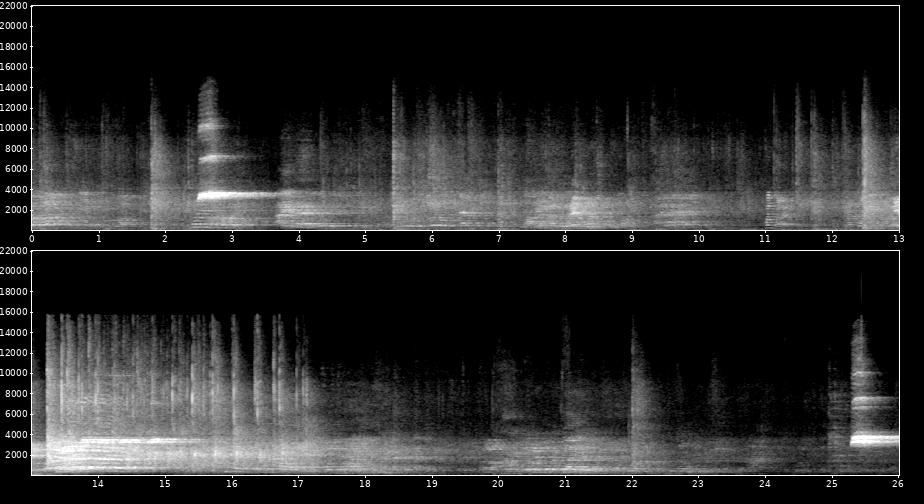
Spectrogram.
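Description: Players shout to each other across an echoing indoor hall.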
